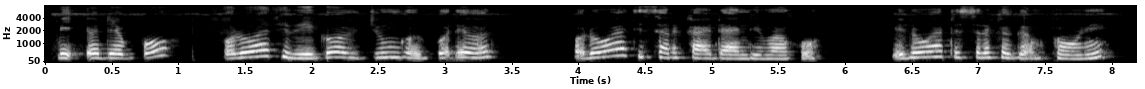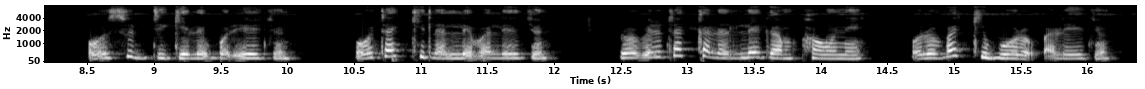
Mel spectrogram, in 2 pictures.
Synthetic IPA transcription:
ɓiʔːɔdɛbːɔ | ʔɔɗɔwatiɾiɡɔld͡ʒuŋɡɔlbɔɗɛɔl | ʔɔɗɔwatisaɾkadaːndimakɔ̰ | ɓɛɗɔwaːtasaɾkaɡampawnɛ | ʔɔsudːiɡɛlɛbɔɗɛd͡ʒun | ʔɔtakːilalːɛ̰ɓa̰lɛd͡ʒɔn | ɾɔɓɛɗɔtakːalalːɛɡampʰawnɛ | ʔɔɗɔvakʰːibɔɾɔ̰ɓa̰lɛd͡ʒɔn

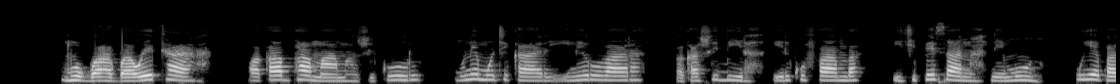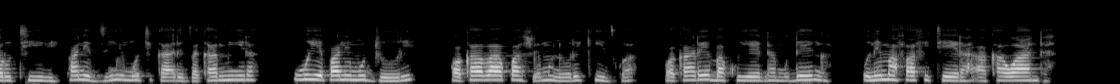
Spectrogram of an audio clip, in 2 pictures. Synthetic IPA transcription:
muɡʱwaɡʱwawe̞taɾa | wakapam̤amaʐikuɾu | mune̞mo̞tikaɾiːne̞ɾuʋaɾa | rwakaʂiɓiɾaiɾikufamba | it͡ʃipe̞sanane̞muːn̤u | uje̞paɾutʰiʋipane̞d͡zimwe̞mo̞ti̥kaɾid͡zakamiɾa | uje̞pane̞mudʱuɾi | wakaʋakwaʐe̞mun̤uɾikʰid͡zwa | wakaɾe̞ɓakue̞ndamuɗe̞ŋɡa | une̞mafafitʰe̞ɾaːkawaːnda

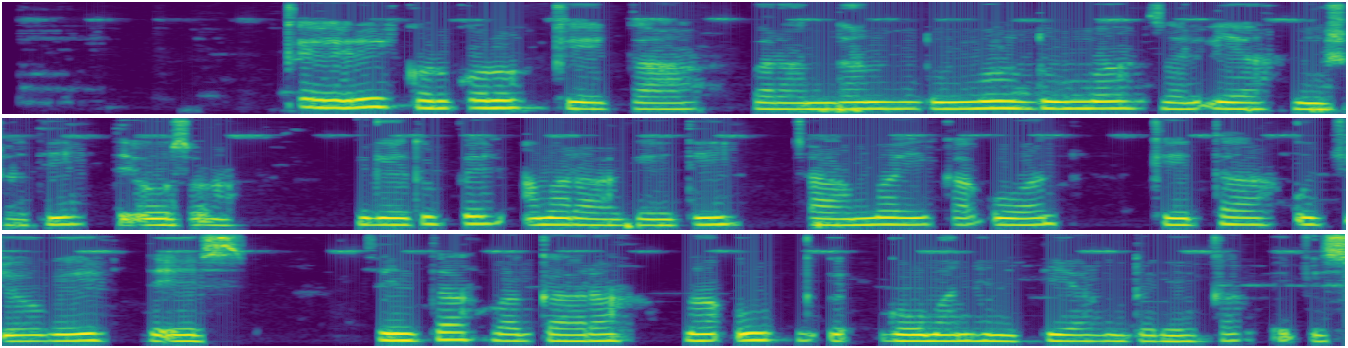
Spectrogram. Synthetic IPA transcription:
kʼe̞ːɾɪkɔɾkʼːɔɾɔke̞ːt̪ːaːb̥ɐɾɐnd̪ɐnd̪ʊmːɐd̪ʊmːɐzɐlʔɪjɐmiːʃɐt̪ɪd̪̥ɛʔo̞ːsɔnɐ | ɡe̞ːt̪ʊpːɛɐmɐɾaːɡe̞ːt̪ɪ | t͡ʃʼaːmːɐjkʼɐkʼʊwɐn | ke̞ːt̪ːaːʊt͡ʃʼːɪjo̞ːɡe̞ːd̪ɛʔe̞ːs | sɪnt̪ːɐbɐɡːaːɾɐ | maʔʊɡo̞ːmɐnhɪnɛt̪ːɪjamʊt̪ɔɾeːkːɐɛkʼːɪs

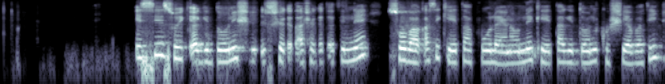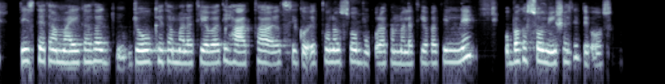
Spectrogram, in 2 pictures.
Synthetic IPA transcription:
ʔɪsːɪsʊjkʼɪjɐɡɪd̪ːoːnɪʃɛkʼɛt̪ʼaːʃɛkʼɛt̪ʼːɛt̪ɪnːɛ | sɔbaːkʼɐsɪke̞ːt̪ːaːpuːlɐjɐnɐwnːɛke̞ːt̪ːaːɡɪd̪ːo̞ːnɪkɔʃːɪjɐbɐt̪ɪ | d̪̥ɪst̪ːɛt̪ɐmɐjkɐt̪ɐd͡ʒoːkːɛt̪ɐmɐlɐt̪ɪjɐbɐt̪ɪɦaːt̪ːaːsːɪɡɔʔɛt̪ːɐnɐwsɔbʊkʼʊɾɐt̪ɐmɐlɐt̪ɪjɐbɐt̪ɪnːɛ | ʔʊbːɐkɐsɔmiːʃːɐt̪ɪd̪ɛʔo̞ːsɔ̥nɐ

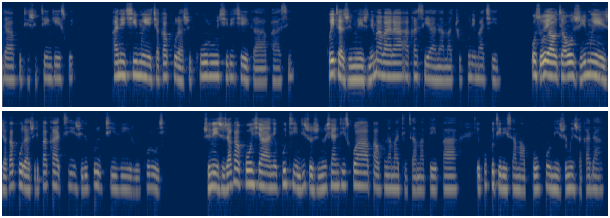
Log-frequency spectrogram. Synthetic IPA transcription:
dakutiʐitʰe̞ŋɡe̞ːswe̞ | pane̞t͡ʃimwe̞t͡ʃakakuɾaʐikuɾut͡ʃirit͡ʃe̞ɡʱapaːsi | ko̞itaʐimwe̞ʐine̞maʋaɾaakasijanamat͡ʂʰukune̞mat͡ʃe̞ːna | po̞zo̞ujautawo̞ʐimwe̞ʐakakuɾaʐiripakatʰiʐirikurutʰiʋirwe̞kuɾuːd͡ʒḁ | ʐ̥inuiʐiʐakako̞ʃane̞kutindiʐo̞ʐino̞ʃandiswapakunamatid͡zamape̞pa | e̞kuputiɾisamabʱukune̞ʐimwe̞ʐakaɗaːro

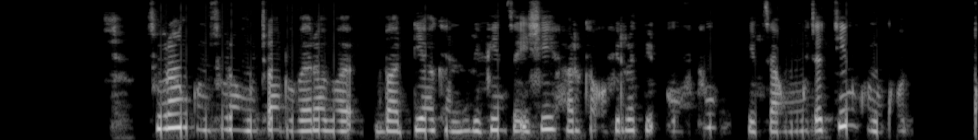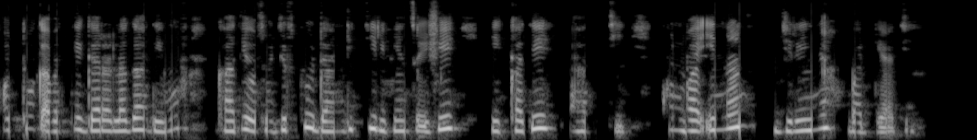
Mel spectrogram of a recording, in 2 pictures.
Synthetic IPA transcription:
sʊɾaːŋkʊnsʊɾɐmʊt͡ʃʼaːd̪ʊɡɐɾɐ | baːd̪ːɪjaːkʰɐnɾɪfeːnsɐɪʃeːhɐɾkɐ̰ʔɔfɪrːɐt̪ːɪᶑuːft̪uː | ʔɪbsaːnmʊt͡ʃʼɐt̪ːiːŋkʰʊn | kʼɔt̪ːoːkʼɐbɐt̪ːeːɡɐɾɐlɐɡaːd̪e̞ːmuːfkʰaːt̪eːɔsɔd͡ʒɪɾt̪ʊd̪aːnd̪ɪt̪ːiɾɪfeːnsɐɪʃeː | hekːɐt̪eːᶑɐhɐt̪ːɪkʊnbaːjʔɪ̰nːaːn | d͡ʒɪɾe̞ːɲːɐbaːd̪ɪja̰ːt̪ɪ̥

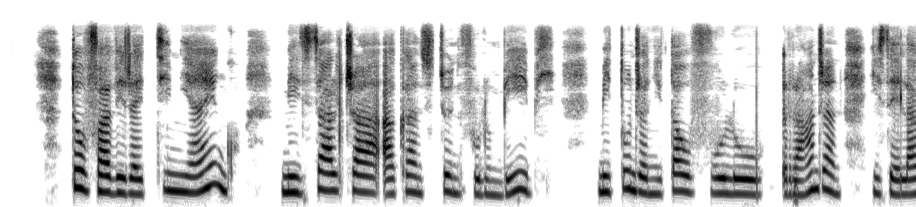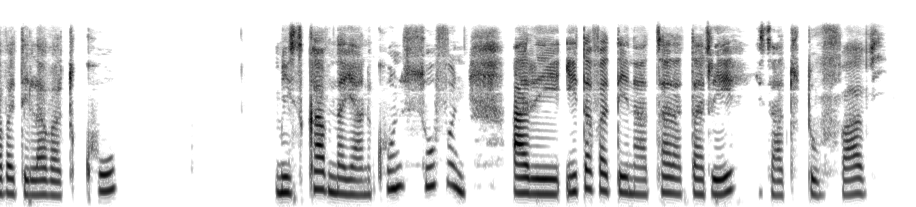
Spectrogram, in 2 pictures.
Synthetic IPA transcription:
t̪uvuvaviɾajt̪iniajŋɡu̥misaluʈ͡ʂəakand͡zi̥t̪univ̥ulumbebi̥ | mit̪uɳɖ͡ʐənit̪awv̥ulu | raɳɖ͡ʐanəizajlavəd̪elavat̪u̥kʰu | misi̥kavinəianikʰunisufuni̥aɾiit̪əfat̪enət͡saɾat̪aɾe | izat̪u̥t̪uvuv̥avi̥

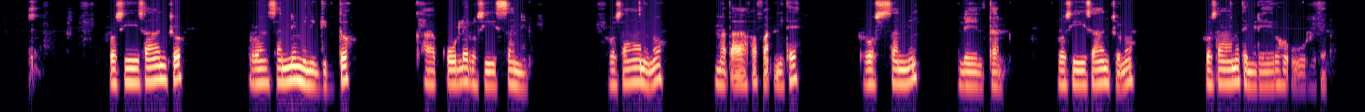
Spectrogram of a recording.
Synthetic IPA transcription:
ɾɔsiːsaːnt͡ʃɔ | ɾɔnsɐnːɪmɪnɪɡɪd̪ːɔ | kʰaːkʼːuːlːɛɾɔsiːsːɐnːɪnʊ̥ | ɾɔsaːnɔnɔ | mɐt̪ʼa̰ːfɐ̰fɐ̰nːɪt̪ɛ | ɾɔsːɐnːɪ | le̞ːlt̪ɐnːʊ̥ | ɾɔsiːsaːnt͡ʃɔnɔ | ɾɔsaːnɔt̪ɛmɪɾeːɾɔhɔʔuːrːɪt̪ɛnʊ̥

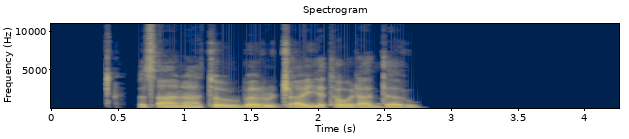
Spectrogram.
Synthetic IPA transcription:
fɨsʼanat̪ʰbəɾut͡ʃʼːaɨjːɛt̪ʰəwɔd̪ad̪əɾu

